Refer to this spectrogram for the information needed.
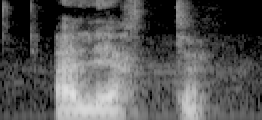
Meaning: third-person plural present indicative/subjunctive of alerter
- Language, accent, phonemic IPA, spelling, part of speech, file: French, Canada, /a.lɛʁt/, alertent, verb, LL-Q150 (fra)-alertent.wav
